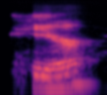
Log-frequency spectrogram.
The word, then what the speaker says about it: hear: Did you hear, ó, EA, lembra do padrão lá, né? EA e longo.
